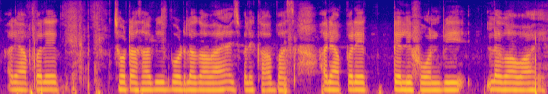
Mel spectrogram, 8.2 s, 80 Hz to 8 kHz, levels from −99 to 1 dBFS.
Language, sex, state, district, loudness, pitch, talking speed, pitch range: Hindi, female, Uttar Pradesh, Saharanpur, -17 LUFS, 180 Hz, 175 wpm, 175-185 Hz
